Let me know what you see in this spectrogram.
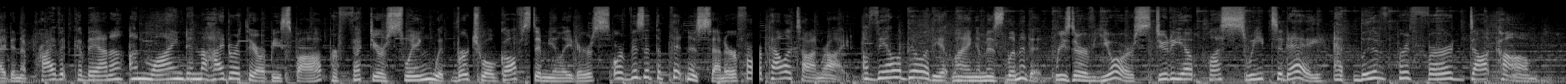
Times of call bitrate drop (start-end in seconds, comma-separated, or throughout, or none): none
